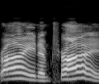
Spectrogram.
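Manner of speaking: very loud, very high, very slow, drawn-out yell. Retelling how a man at a rally answered: imitating someone shouting. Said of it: "all of a sudden he shouts out".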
